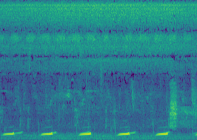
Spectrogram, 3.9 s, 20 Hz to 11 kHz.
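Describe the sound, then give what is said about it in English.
A ground dove, a small dove of the American tropics about 6 inches long, coos in a steady series of about six short, soft, upward-sliding notes evenly spaced, with a faint insect hum in the background. “At the small end are several species of ground doves of the American tropics, measuring 6 inches, not much bigger than a sparrow, and ranging from bright cinnamon brown to dark blue.”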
